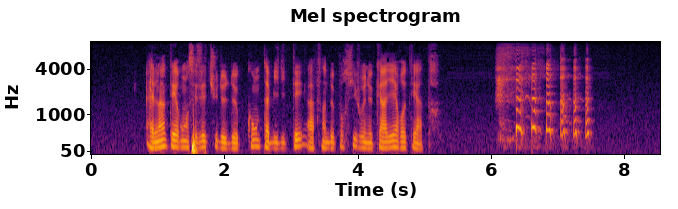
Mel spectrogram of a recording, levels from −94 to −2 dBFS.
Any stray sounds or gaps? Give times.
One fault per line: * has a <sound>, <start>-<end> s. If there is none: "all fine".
* has a laugh, 6.0-7.6 s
